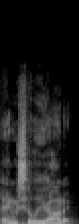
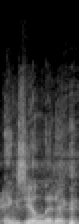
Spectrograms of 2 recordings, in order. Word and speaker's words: anxiolytic: like it's our own affiliative as you said, anxiolytic. Is that how I pronounce that correctly?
